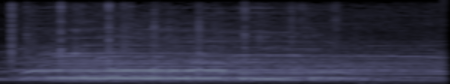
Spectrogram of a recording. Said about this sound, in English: but in your seats, I'm going to need you to, in just a moment, kind of like shout and scream and wave and all that kind of stuff, all right?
